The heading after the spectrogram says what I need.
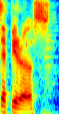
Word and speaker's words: Sephiroth: I was just saying Sephiroth in Japanese is pronounced Sephiros because the th makes an s sound, and the ph is just treated as p.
